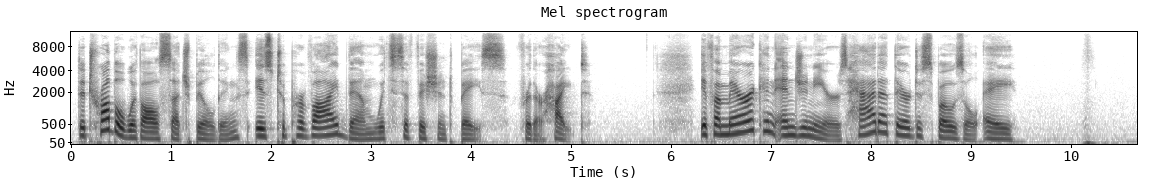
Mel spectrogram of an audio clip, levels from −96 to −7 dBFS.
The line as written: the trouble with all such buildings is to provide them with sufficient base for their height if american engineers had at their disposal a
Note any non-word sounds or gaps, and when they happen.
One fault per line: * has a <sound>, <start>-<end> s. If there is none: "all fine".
* has a whoosh, 10.1-10.5 s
